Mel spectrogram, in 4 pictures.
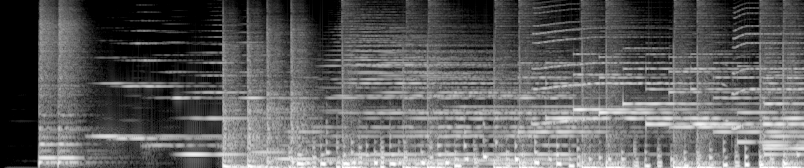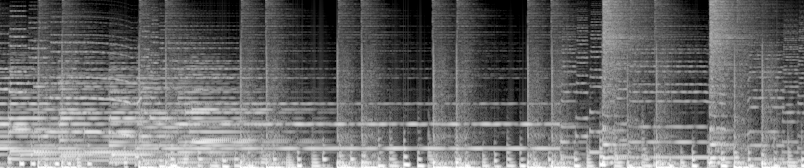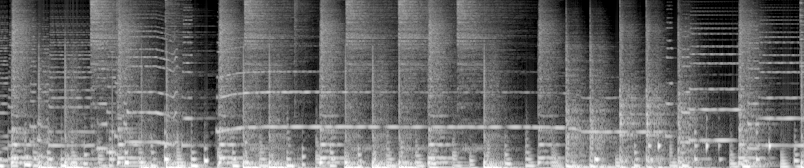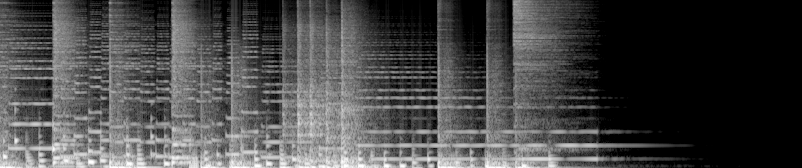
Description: Made with Free and Open Source Software analog synthesizer simulation, and LADSPA plugins on Linux (no windows was used at all for this music) this piece of music (not crap) which is just testing some possibilities features analog synth sounds with effects with actual synth sounds, not some prefab samples.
